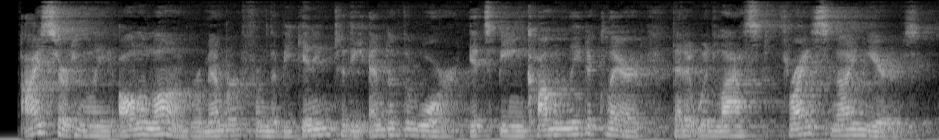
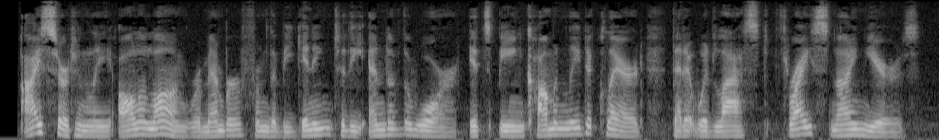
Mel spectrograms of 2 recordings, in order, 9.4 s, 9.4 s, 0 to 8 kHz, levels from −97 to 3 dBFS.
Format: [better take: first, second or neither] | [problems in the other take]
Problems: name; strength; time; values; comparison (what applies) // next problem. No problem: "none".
second | room echo; dies away in 1.4 s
